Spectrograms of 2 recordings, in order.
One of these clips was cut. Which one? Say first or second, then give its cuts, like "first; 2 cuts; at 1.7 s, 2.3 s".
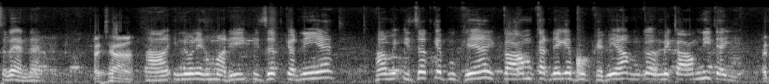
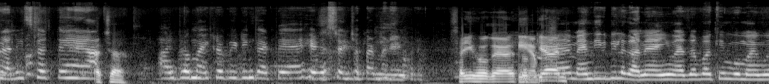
second; 1 cut; at 5.7 s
